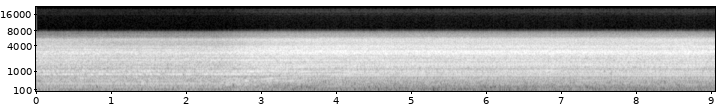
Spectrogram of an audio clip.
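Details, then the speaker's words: Samsung washer-dryer drying exhaust fan motor, run with its impeller removed: shrill, gritty whir settling into a steady high whine at speed; sealed motor bearing suspected, worse with impeller, WD lubrication didn't help, motor replacement likely needed. "O barulho ainda está meio baixo, pois está sem a turbina, que quando juntar isso com o barulho da turbina, vira um barulho insuportável, você não consegue ficar dentro de casa."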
